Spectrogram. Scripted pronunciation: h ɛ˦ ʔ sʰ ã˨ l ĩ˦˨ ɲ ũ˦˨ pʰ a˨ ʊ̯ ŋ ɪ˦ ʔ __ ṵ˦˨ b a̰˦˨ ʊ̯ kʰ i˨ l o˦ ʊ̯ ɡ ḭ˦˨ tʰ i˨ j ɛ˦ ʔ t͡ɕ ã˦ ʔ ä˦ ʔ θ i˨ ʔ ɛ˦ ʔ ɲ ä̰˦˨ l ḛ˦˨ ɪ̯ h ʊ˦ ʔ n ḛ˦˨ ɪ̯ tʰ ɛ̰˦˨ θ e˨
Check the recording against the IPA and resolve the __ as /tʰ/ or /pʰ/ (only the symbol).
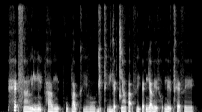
pʰ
